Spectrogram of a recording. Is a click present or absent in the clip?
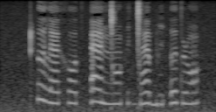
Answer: present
